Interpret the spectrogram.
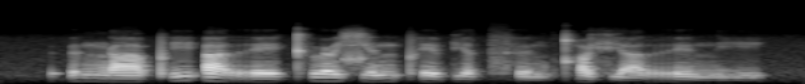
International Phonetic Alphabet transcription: ʔ ɘ ŋ a pʼ i ʔ a r e kʰ l ə˞ ɕ ɘ n pʰ e pʲ a t͡sʰ ɘ n qʰ ʊ fʲ a r ɪ n i

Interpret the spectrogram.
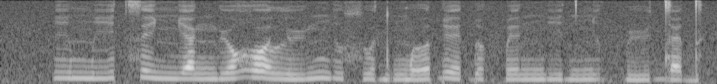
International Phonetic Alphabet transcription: i m i t͡s e ɲ æ ŋ y ʁʷ ɤ l y ŋ i sʷ ɛ d ŋ͡m ɤ ɗ e ɗ ɤ k͡p e ŋ i d ɲ ɤ k͡p y d æ d

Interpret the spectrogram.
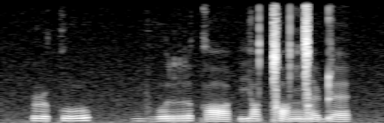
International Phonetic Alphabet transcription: ɭ u k u | bʱ u r o k ɒ | j ɒ ǀ ɒ ŋ͡ǀ ɛ ɖ ɛ

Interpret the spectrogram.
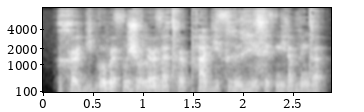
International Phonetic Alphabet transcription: x ə˞ bʲ ɔ b o β ə˞ θ β ɨ ʒ o l ə˞ ð ɐ tʰ ə˞ pʰ a bʲ ɐ θ ɣ ɨ ɣ i s i θ mʲ ə˞ ɾ a b ɨ n d ɐ

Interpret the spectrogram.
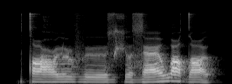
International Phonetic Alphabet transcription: tˤ æ ʕ ʏː ɭ v ʏː z ʃ ə z æ w ʏ dˤ ə

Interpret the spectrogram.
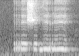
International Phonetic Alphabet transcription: r e ʃ e ɡ ẽ r ẽ

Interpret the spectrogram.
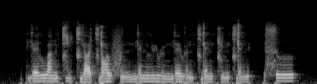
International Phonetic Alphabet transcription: p j ɛ˧˥ l w a˧˥ n t͡ɕ i˧˥ t͡ɕ j ä̰˨˩ t͡ɕ j ɑ˥ ʊ̯ f ə̰˨˩ n n̪ j ɛ˥˧ n l y˥˩ ɻ ɻ̩˩ n̪ j ɛ˥˩ ɻ ə̰˨˩ n t͡ɕ j ɛ˥˩ n t͡ɕ y̰˨˩ n t͡ɕ j ɛ˦ n | s ɹ̩˥

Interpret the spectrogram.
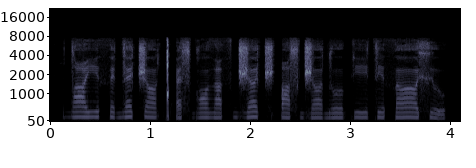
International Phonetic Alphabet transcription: dˤ iː θ ɪ d ɛ t͡ʃ ʌː ǃʼ æ s ɡ ɔ ð ɑ θ d͡ʒ ɜ t͡ʃ ʔ ɑ s d͡ʒ ʌː d ʊː k iː t i θ ʌː xʲ u

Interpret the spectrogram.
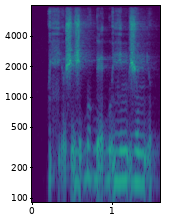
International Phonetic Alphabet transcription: fʲ o̰ ʃ ḭ ʒ ḭ ɠ u ɠ ḛ ɠ ṵ vʲ u mʲ ḛ ʒ y mʲ ṵ

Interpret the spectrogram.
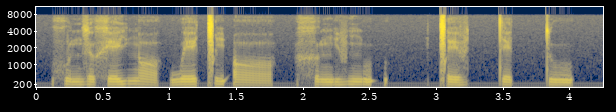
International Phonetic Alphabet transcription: x u n z ɵ x e j ŋ ɑ | w e ǀ i ʔ ɑ | x ɵ ŋ i v ŋ u ʔ | ǀ e v tː e tː u

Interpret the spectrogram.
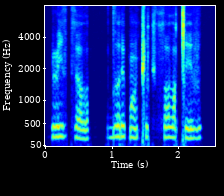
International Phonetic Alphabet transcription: ɭ i z t͡s ø lˠ | d ɤ ɾ ø p ɔ̃ ǁ u t͡ʃ sˤ u lˠ ɔ ǀ ɪ v

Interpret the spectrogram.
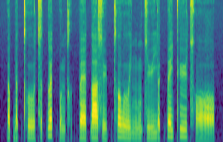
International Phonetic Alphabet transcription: ɐ˨ p̚ j ɐ˨ t̚ t̪ʰ uː˨ t͡s ɐ˨˥ t̚ l ɵ˥ t̚ p ʊ˨ ŋ kʰ ʊ˨˥ k̚ p ɛː˧ t̚ aː˧ s yː˨ p̚ t̪ʰ o˥ w uː˧ j ŋ ɪ˨˥ ŋ t͡s yː˨˧ j ɵ˨˥ t̚ p e˥ j pʰ yː˥ t͡sʰ ɔː˨˩

